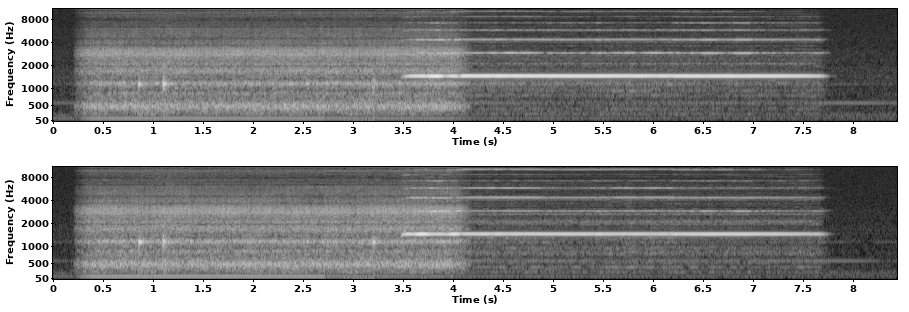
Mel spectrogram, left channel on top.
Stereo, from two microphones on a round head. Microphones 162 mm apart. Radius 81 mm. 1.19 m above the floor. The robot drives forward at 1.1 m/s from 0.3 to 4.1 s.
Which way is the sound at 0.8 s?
15° right (ahead or behind).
